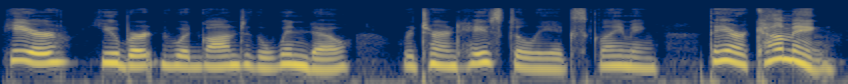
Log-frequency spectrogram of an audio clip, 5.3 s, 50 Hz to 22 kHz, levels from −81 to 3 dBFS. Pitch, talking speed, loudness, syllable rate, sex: 205 Hz, 160 wpm, -17 LUFS, 5.6 syllables/s, female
